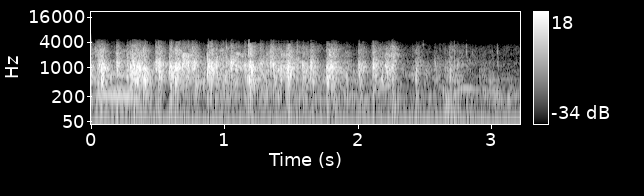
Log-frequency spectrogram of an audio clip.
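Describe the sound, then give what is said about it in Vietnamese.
A crowd at a temple fundraising event breaks into steady applause after a donation is announced, many hands clapping in a dense, crackling patter that stays loud for about three seconds before thinning slightly at the end. “khi chùa hoàn tất xong, con xin cúng dường 10 vạn, tức là 100 ngàn cho một tràng pháo tay.”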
